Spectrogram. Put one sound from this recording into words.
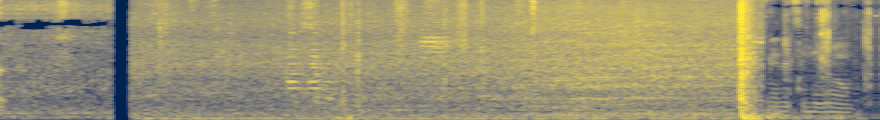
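A car engine hums steadily from inside a car.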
